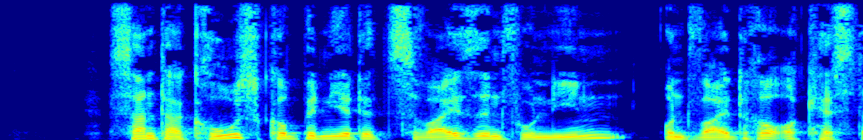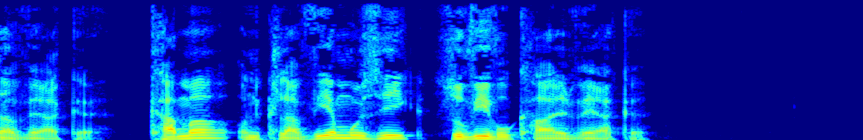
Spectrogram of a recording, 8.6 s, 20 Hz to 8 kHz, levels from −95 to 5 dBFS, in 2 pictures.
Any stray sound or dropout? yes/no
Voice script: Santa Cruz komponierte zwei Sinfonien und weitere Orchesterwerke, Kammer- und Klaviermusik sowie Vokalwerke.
no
